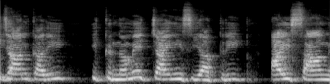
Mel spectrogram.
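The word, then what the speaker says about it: Hiuen Tsang: एक होर चाइनीस यात्री आया सी राजा हर्षवर्धन के दरबार च, आईसांग, टी साइलेंट आईसांग।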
